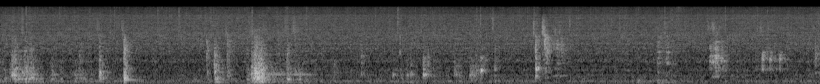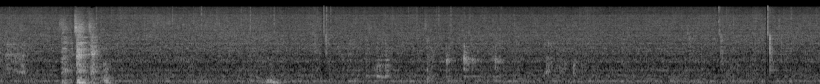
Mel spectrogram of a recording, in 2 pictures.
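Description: Beef and konnyaku frying in a frying pan: a steady sizzle with scattered sharp pops and spits, the loudest about nine seconds in.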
